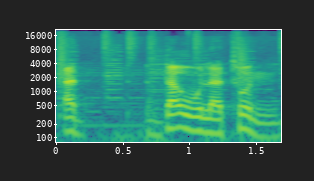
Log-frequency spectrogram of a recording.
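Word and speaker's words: الدولة: An example of a letter that starts with dal is ad-dawlatun. Dawlatun means country. Dawlatun, and if I introduce the definite article is ad-dawlatu. Ad-dawlatu.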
